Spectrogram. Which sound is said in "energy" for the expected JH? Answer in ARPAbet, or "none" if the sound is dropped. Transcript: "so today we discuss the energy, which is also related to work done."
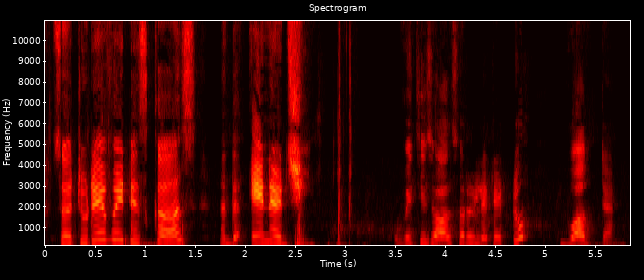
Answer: JH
